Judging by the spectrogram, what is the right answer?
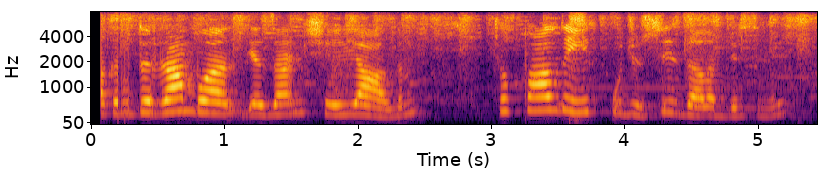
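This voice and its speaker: Faint game music plays behind a woman with a sore throat who hosts a gaming channel and casually walks through gameplay, treating her viewers as friends throughout. Her high, slightly bright voice moves at a normal speed in a low-quality recording.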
